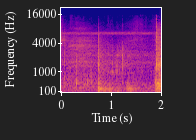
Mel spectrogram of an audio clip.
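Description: A few faint, short knocks of a plastic motorcycle tail section and hand tools being handled on a table.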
